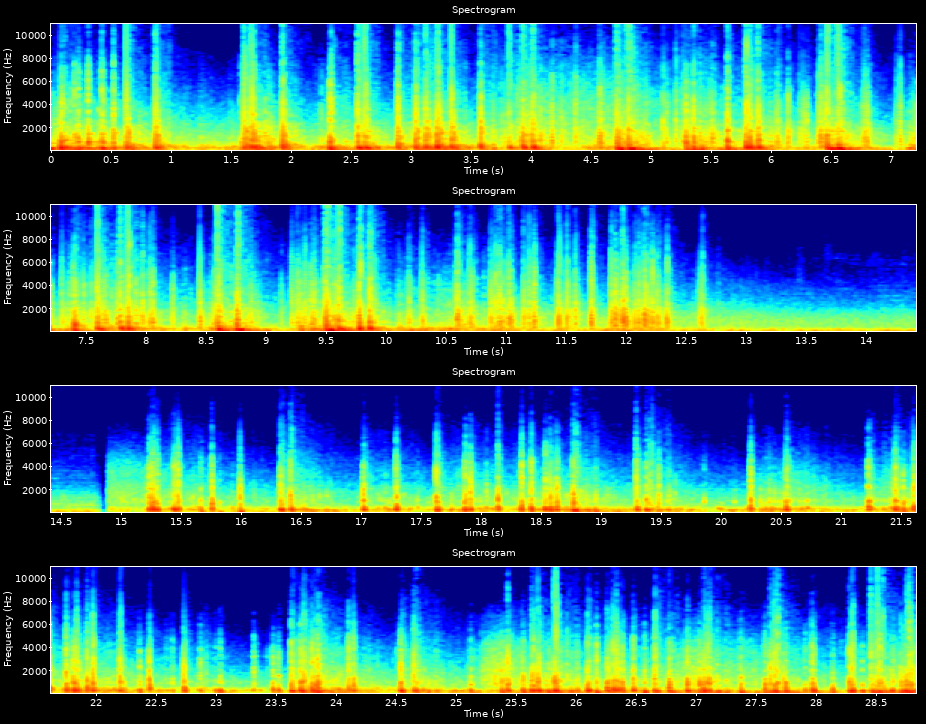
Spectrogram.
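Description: Fireworks display: a dense, rapid run of bangs and crackles that thins to a quieter hiss about twelve seconds in, then breaks off suddenly and resumes as another barrage of bangs.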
